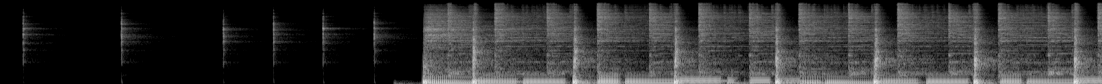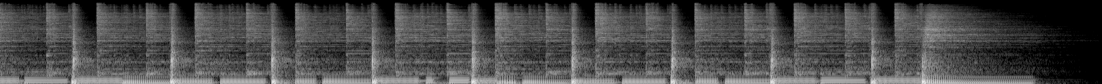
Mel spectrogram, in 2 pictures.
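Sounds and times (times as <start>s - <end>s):
ska music: 4.2s - 21.4s
reggae drum kit: 4.2s - 21.5s.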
